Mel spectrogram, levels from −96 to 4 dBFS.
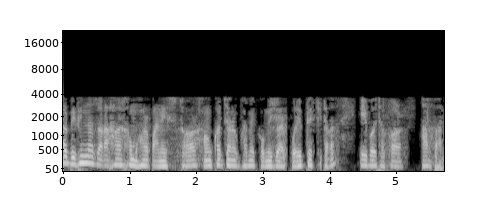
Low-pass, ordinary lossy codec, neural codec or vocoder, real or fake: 3.6 kHz; AAC, 16 kbps; vocoder, 22.05 kHz, 80 mel bands, Vocos; fake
